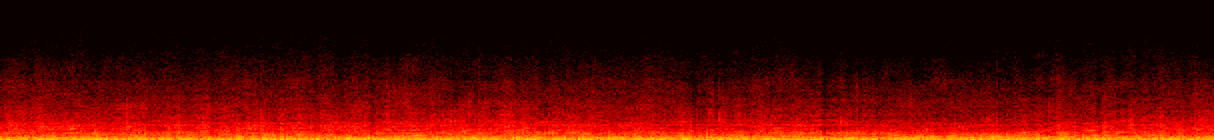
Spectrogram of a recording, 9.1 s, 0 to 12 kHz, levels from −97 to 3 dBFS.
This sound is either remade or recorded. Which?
remade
